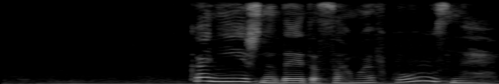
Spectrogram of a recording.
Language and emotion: Russian, positive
